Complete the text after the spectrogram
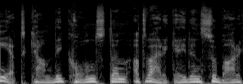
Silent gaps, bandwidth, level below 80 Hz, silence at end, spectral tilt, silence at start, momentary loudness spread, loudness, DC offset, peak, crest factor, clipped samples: none; 18 kHz; -46 dBFS; 0 s; -6 dB/octave; 0 s; 4 LU; -27 LUFS; 0.1%; -12 dBFS; 14 dB; under 0.1%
